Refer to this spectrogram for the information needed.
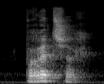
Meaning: botcher (clumsy or incompetent worker; a bungler)
- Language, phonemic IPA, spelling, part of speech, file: Dutch, /ˈprʏt.sər/, prutser, noun, Nl-prutser.ogg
